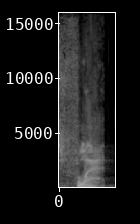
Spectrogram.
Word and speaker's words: flat: But last but not least, you can say your stomach is flat, but the L is silent.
